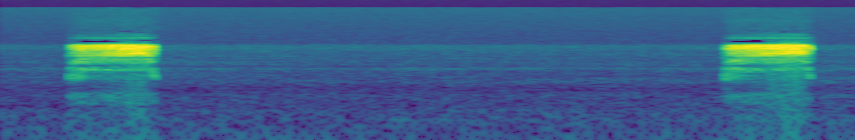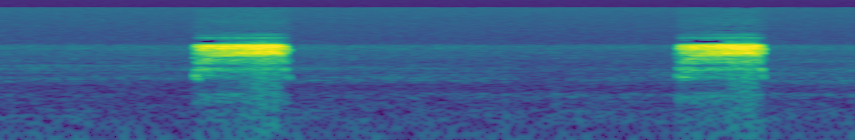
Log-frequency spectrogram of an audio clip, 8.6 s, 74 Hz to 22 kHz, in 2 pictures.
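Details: Four short, noisy hissing screeches from an owl on a porch at night, 1:53 AM on May 5, 2013, spaced unevenly with gaps of one and a half to three seconds.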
